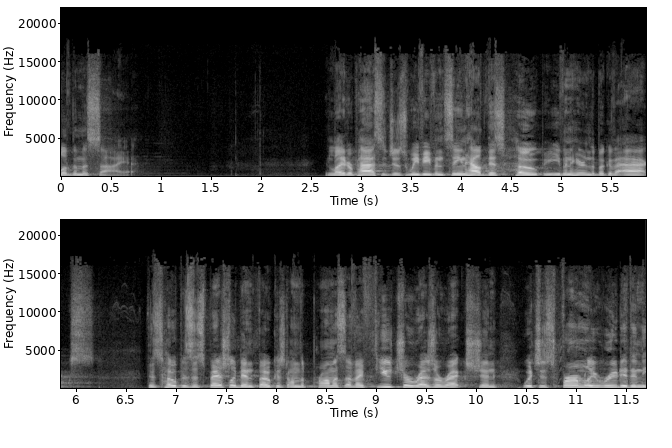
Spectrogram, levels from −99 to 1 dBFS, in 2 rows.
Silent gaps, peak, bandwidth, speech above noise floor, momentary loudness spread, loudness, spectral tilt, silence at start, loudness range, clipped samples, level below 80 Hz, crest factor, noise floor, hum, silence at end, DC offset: none; -6 dBFS; 17 kHz; 49 dB; 11 LU; -27 LUFS; -5 dB/octave; 0 s; 3 LU; under 0.1%; -74 dBFS; 22 dB; -76 dBFS; none; 0 s; under 0.1%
